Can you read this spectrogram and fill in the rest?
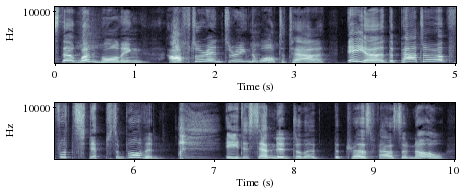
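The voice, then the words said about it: Put-on British accent drifting. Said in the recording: “break out into a fucking character ... Went from British to some weird accent.”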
